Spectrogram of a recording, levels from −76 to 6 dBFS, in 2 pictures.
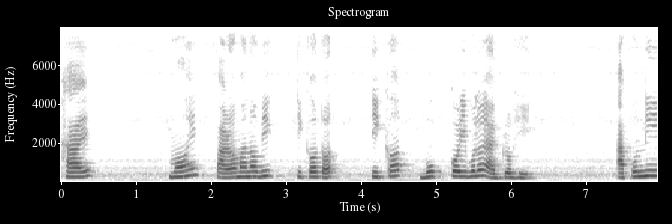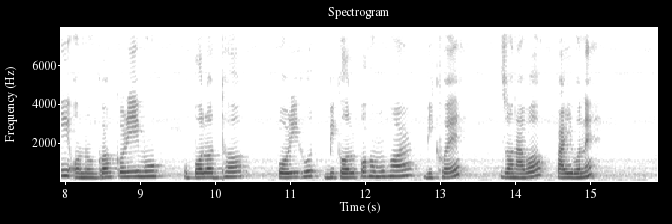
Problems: none marked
